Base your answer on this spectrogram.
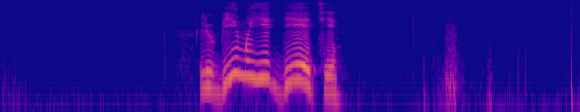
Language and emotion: Russian, positive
